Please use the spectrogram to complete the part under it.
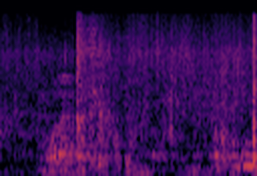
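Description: Poha and potatoes stir-fried in oil in a pan, with a continuous close sizzle and scraping stirs, plus a sharp clatter near the start.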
